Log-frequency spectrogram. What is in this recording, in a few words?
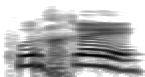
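"purx" ergative, Archi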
